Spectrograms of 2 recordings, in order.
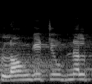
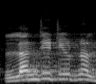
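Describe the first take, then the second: First: It begins with a full 'long-gi' sound. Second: It begins with a soft 'lun-ji' sound. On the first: This is how the word is read from its spelling. "जिसे आप लॉन्गिट्यूडनल पढ़ते हैं" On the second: This is how the word is spoken. "English में बोलते हैं लंजीट्यूडनल"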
